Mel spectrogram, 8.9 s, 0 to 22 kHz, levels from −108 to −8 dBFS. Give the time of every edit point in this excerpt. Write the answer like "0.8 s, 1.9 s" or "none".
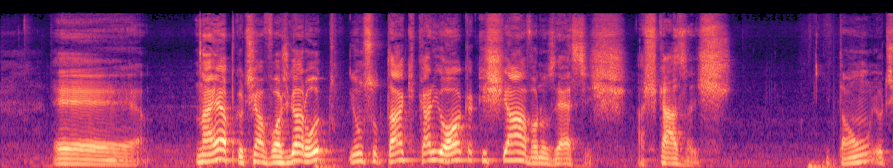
3.4 s, 6.3 s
